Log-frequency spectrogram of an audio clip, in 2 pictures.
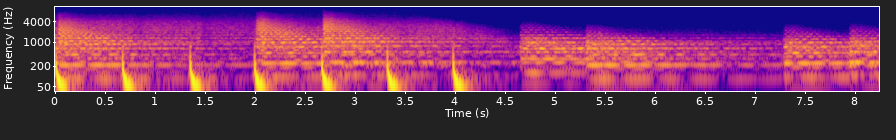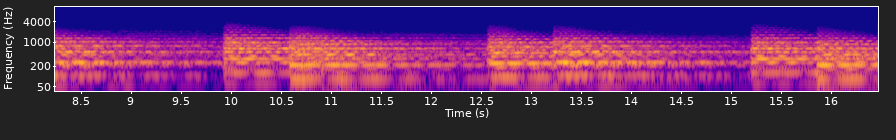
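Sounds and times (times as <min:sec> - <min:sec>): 
kick drum: 0:00.0 - 0:04.4
synth chords: 0:00.0 - 0:16.4.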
